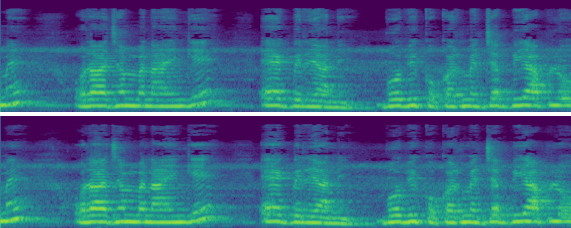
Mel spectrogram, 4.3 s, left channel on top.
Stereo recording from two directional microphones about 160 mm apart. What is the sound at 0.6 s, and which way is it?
A woman's voice, 20° right (ahead or behind).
